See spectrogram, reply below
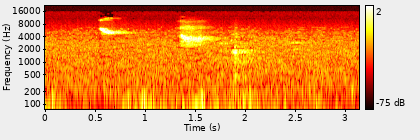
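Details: A Red-headed Manakin in Frei Caneca (Jaqueira) Reserve, Pernambuco, NE Brazil, in September 2011 gives a few thin, very high notes, the first sliding down and a higher one following, over a steady low forest hiss.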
